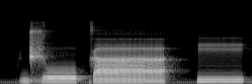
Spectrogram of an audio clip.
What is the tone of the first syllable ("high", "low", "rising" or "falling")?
low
